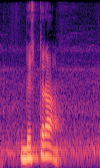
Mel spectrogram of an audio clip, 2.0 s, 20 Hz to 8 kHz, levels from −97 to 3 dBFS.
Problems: none marked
